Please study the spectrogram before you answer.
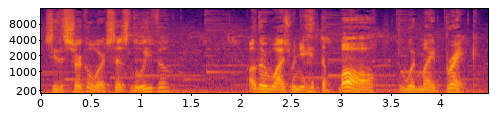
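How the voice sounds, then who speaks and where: A man's voice: medium pitch, quick pace, soft background music, natural voice. An actor playing a skeptical, stubborn, wisecracking man in a radio drama, with a casual, blunt way of talking. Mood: friendly instructing.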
